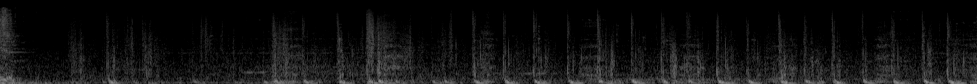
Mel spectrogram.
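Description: Heavy footsteps crunch steadily on dirt and stone.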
